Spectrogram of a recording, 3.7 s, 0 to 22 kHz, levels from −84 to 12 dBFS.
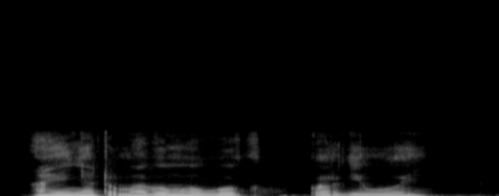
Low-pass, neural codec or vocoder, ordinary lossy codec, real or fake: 7.2 kHz; none; none; real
